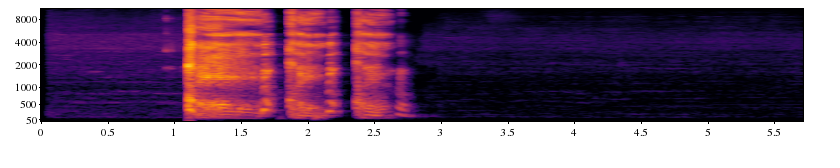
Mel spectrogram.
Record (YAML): three_cough_length: 5.7 s
three_cough_amplitude: 32768
three_cough_signal_mean_std_ratio: 0.3
survey_phase: beta (2021-08-13 to 2022-03-07)
age: 18-44
gender: Female
wearing_mask: 'No'
symptom_cough_any: true
symptom_runny_or_blocked_nose: true
symptom_change_to_sense_of_smell_or_taste: true
symptom_loss_of_taste: true
symptom_onset: 7 days
smoker_status: Never smoked
respiratory_condition_asthma: false
respiratory_condition_other: false
recruitment_source: Test and Trace
submission_delay: 1 day
covid_test_result: Positive
covid_test_method: RT-qPCR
